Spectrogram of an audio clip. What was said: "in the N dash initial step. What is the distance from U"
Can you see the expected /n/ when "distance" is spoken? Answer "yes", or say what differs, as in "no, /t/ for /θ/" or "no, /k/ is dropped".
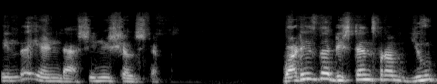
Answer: yes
